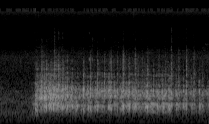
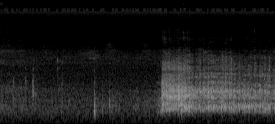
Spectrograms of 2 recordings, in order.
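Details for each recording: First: HO slot car axle pushed slowly on a box that amplifies the sound: an uneven, rattling scrape with a repeating wobble each turn; the axle is bent and needs replacing. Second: HO slot car axle rolled slowly across a box to amplify the sound: a soft, even rolling hiss with no rhythmic wobble or thump; this is the straightest axle tested, running true.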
